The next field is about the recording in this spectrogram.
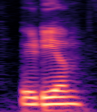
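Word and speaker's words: idiom: pronounce होता है उसका सही प्रनंसीएशन क्या है इडिएम जैसे इडियट होता है वैसे क्या है इडिएम इडिएम और फ्रेश डिफरेंस पहले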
